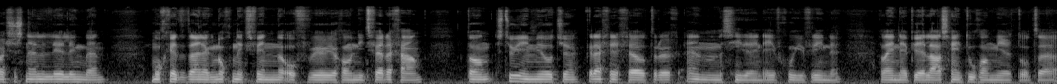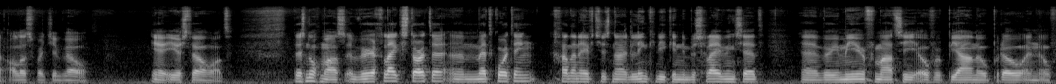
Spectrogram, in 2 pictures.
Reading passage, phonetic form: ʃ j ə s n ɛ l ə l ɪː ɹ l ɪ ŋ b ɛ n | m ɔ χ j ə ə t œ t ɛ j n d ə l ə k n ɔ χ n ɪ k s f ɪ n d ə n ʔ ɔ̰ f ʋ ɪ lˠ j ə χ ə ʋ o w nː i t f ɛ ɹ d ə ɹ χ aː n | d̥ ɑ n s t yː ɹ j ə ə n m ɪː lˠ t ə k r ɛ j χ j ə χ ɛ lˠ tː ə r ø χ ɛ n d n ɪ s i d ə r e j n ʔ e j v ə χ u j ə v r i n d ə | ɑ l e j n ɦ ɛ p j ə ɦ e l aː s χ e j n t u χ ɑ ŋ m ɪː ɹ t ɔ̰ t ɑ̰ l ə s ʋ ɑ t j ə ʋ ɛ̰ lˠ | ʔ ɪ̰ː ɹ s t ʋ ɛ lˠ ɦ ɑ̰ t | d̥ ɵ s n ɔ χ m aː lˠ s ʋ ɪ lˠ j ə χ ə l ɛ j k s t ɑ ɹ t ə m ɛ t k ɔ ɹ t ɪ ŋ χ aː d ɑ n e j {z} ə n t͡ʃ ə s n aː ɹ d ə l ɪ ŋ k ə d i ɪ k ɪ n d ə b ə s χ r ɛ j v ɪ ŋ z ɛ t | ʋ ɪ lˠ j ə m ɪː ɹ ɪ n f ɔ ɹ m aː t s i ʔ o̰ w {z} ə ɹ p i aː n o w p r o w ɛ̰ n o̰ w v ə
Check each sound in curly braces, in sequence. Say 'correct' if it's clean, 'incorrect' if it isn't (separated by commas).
incorrect, incorrect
